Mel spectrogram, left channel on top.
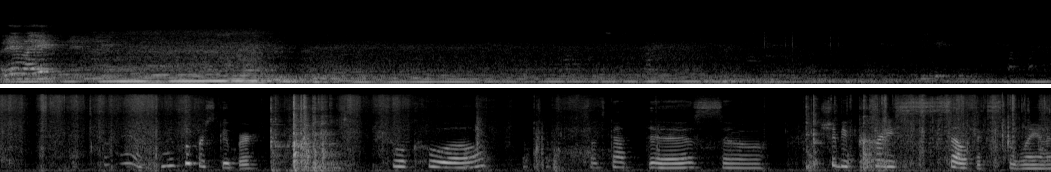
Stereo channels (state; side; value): different; both; correlation 0.00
